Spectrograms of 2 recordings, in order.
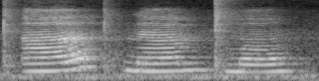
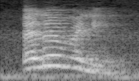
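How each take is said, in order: First: Stretched very slowly, teacher model; slow demo. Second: Said in the usual way. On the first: Shown as a demonstration. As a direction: drag each syllable out slowly. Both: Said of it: "Me first, then you".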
